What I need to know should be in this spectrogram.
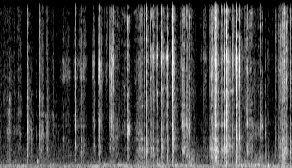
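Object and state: Dry soap bar.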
